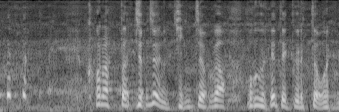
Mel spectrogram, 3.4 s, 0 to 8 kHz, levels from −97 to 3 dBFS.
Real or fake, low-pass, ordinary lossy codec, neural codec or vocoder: fake; none; none; codec, 16 kHz, 16 kbps, FunCodec, trained on LibriTTS, 50 frames a second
